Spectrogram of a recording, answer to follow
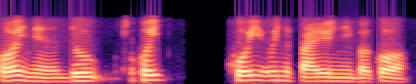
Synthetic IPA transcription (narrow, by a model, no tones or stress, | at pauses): hojneduɐkʰoj | kʰojnojnɐpajɾenibakɔ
